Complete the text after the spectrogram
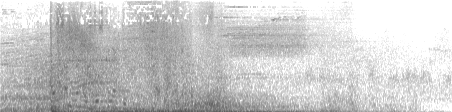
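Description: A loud explosion booms and rumbles, then slowly fades.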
